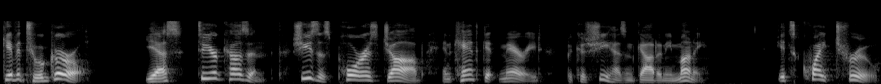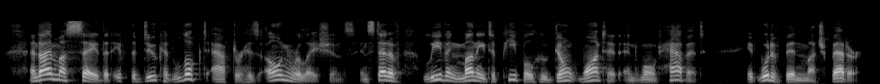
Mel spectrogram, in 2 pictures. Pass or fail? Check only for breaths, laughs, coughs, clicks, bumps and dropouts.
pass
